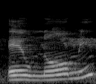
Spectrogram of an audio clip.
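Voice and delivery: ordinary talk, nothing marked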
